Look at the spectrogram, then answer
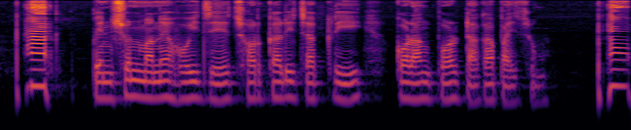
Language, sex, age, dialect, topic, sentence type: Bengali, male, 18-24, Rajbangshi, banking, statement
